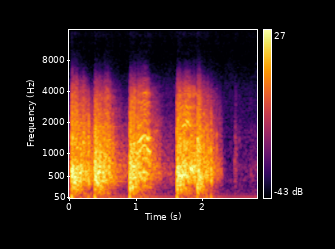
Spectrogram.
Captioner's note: foreign language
